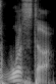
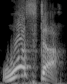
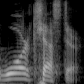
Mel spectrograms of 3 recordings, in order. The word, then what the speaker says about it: Worcester: It's pronounced Worcester. The glarer. It's pronounced Worcester. I'm sorry. I know it's weird. It's not Warchester.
